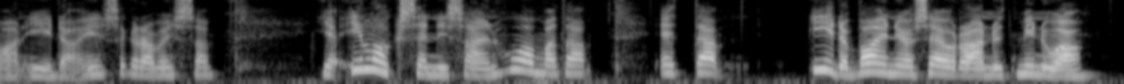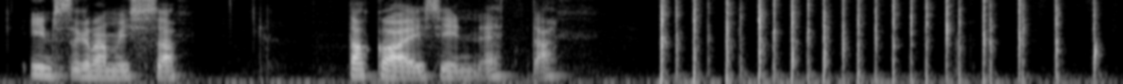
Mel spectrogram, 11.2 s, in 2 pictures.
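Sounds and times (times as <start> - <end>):
speech: 0.0 - 6.6, 7.4 - 8.5
hand clapping: 8.9 - 11.2.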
